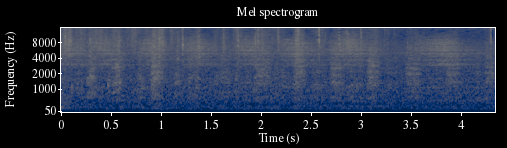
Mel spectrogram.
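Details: Staffordshire Bull Terriers panting: quick breathy huffs repeated at a fast, uneven pace over a steady hiss of background noise.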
